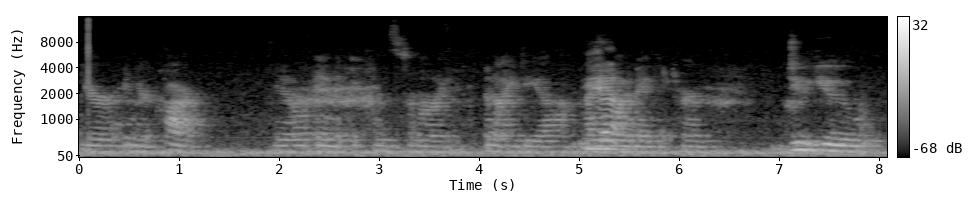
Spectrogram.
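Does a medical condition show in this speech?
No.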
